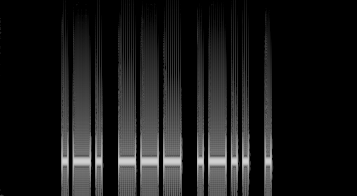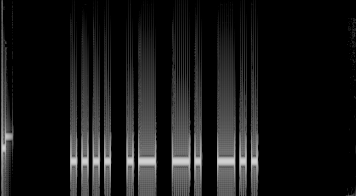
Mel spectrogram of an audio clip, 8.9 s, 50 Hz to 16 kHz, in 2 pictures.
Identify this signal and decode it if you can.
Morse code, heard as a keyed tone, about 17 wpm, 700 Hz. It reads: ROLE HAND
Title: Sets of 3 Words - New Word Drill - 17wpm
